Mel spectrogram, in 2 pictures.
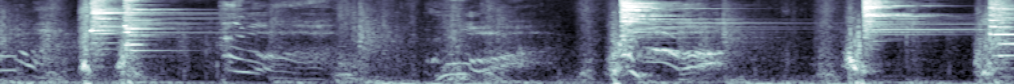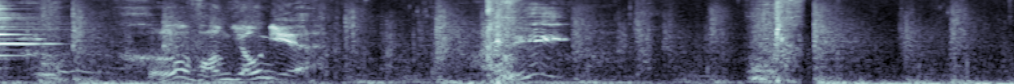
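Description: Metal blades clash and ring in rapid strikes.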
